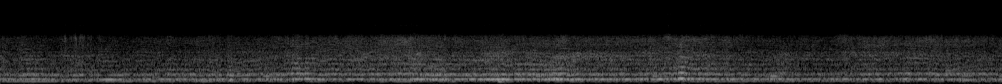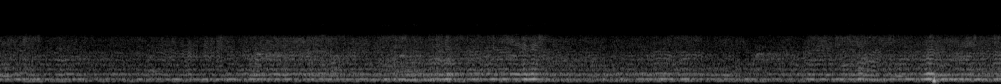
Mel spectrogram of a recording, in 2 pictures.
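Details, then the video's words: Many honey bees at a tabletop 3D printed feeder in a Colorado garage, kept active in January by unseasonal warmth: dense, constant buzzing drone with shifting overtones and faint ticks throughout. "45 Minutes of Honey Bees Feasting from 3D Printed Bee Feeder"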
